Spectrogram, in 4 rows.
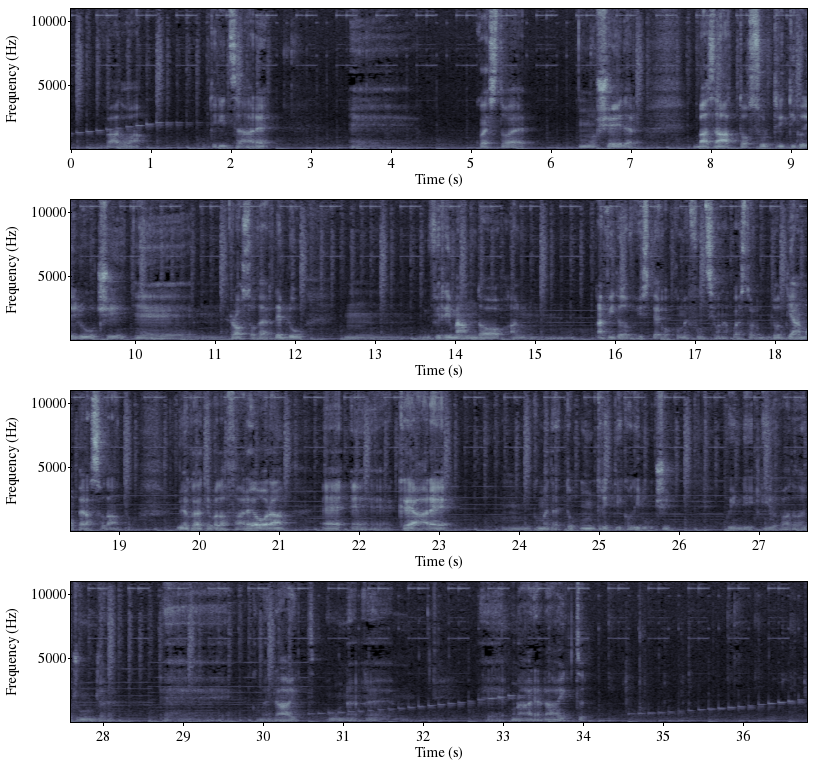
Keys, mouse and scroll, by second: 3.9 scroll up 1, 5.2-15.9 middle drag, 7.1-8.1 scroll up 3, 15.9-20.5 drag, 20.3-20.6 scroll down 3, 22.1 click, 22.7 middle click, 26.9 shift+a, 29.4-35.8 drag, 33.2-33.5 scroll down 2, 33.6 middle click, 34.0 middle click, 34.5 g, 35.8-36.8 right drag, 36.1 middle click.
